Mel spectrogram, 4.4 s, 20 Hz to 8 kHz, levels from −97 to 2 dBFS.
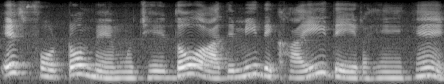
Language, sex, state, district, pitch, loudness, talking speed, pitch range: Hindi, female, Madhya Pradesh, Katni, 195 Hz, -18 LUFS, 135 wpm, 175-235 Hz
